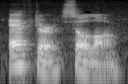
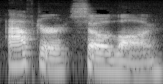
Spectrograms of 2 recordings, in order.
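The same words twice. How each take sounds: First: The first vowel is closer to an e sound. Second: The first vowel is an open a sound.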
